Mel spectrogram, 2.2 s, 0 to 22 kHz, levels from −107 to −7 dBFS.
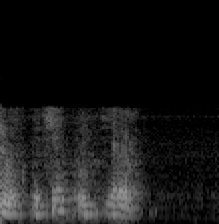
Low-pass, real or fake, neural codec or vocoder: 3.6 kHz; fake; codec, 24 kHz, 1.5 kbps, HILCodec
